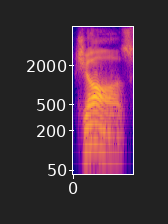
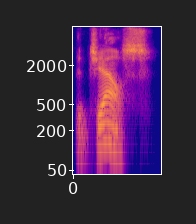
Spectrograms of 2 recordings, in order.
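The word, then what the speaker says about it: Jauz: Originally, I was told his name was pronounced Jaws. It's J-A-U-Z, but now I've been instructed to say his name is Jouse.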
